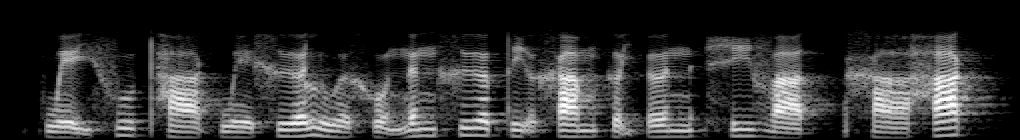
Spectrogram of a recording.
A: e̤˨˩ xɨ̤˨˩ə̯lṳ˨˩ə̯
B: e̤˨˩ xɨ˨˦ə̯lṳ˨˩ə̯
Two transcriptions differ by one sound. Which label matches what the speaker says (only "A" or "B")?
B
